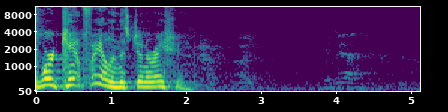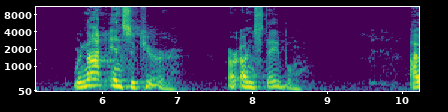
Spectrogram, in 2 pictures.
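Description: A middle-aged man speaks clearly into a microphone, with pauses, in a quiet room.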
